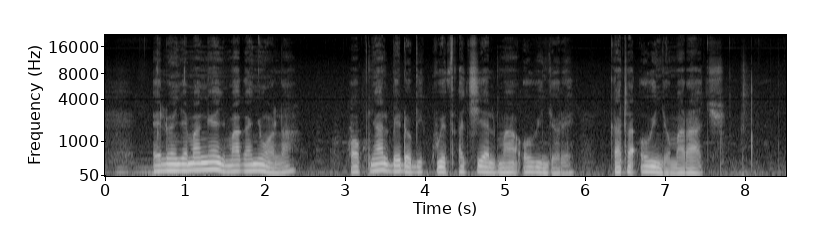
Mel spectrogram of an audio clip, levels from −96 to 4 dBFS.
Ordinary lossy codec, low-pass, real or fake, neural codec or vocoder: none; none; real; none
